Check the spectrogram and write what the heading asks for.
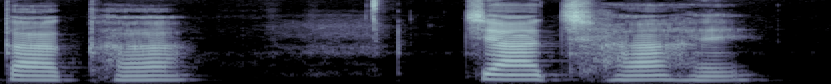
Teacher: जो खर प्रत्याहार के वर्ण हैं वो विबार हैं, श्वास हैं और अघोष हैं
